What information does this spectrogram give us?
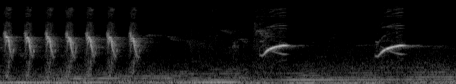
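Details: Sirtu or cipoh, the common iora, singing a loud, varied lure song for other ioras: seven rapid, evenly spaced sharp notes, a pause, then two separate rising swooping whistles.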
